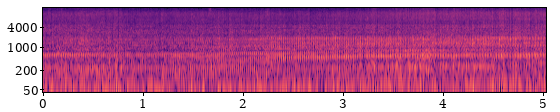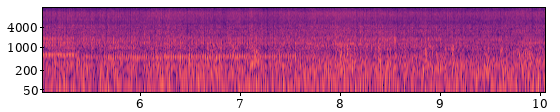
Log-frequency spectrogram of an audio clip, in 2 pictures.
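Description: Honda CBR500R's parallel-twin engine pulling under acceleration, its pitch rising for about five seconds, then dropping at an upshift and holding steady, with wind rush beneath it.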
